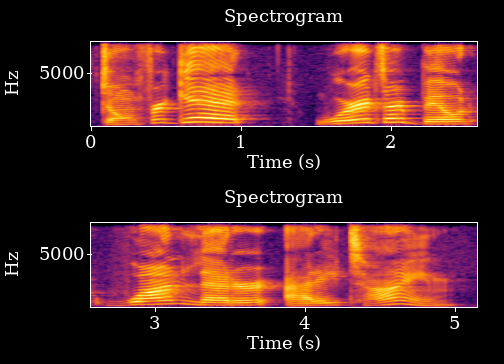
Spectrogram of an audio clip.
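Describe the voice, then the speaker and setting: A woman voicing a cheerful little female yellow bird who teaches, in a storybook read-aloud, with a bright, chirpy, enthusiastic delivery. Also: high-pitched, lively intonation, slow pace. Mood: warm, cheerful.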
